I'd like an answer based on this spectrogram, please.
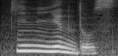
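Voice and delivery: "quinhentos" said as Spanish "quinientos", with N, slowly; Spanish pronunciation. Shown as a demonstration. Teacher models the Spanish five hundred slowly. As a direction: say "quinhentos" the Spanish way, without the NH sound. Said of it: "em espanhol é com N".

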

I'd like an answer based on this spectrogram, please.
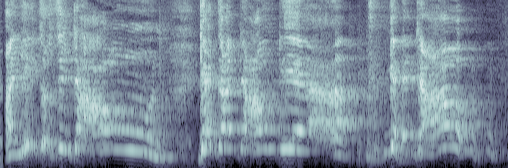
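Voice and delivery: high, drawn-out mock action-hero shout; Arnold Schwarzenegger. Mum attempting a film star, stretched hammy shout. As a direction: bellow it slowly with a put-on Austrian accent. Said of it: "Arnold Schwarzenegger".

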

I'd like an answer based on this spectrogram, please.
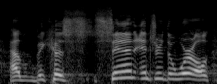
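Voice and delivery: ordinary talk

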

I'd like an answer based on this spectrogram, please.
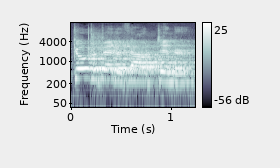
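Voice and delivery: loud, angry order; father furious that she turned her back on him; enraged father. A narrator's reading. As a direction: send her off to bed in fury. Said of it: "Dad became enraged".

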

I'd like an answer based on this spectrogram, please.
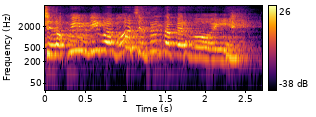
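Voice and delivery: slow, laughing announcement; excited, laughing. Real, not acted. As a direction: present her with a laugh. Cheerful on-air intro of the guest. (annuncio allegro e ridente)

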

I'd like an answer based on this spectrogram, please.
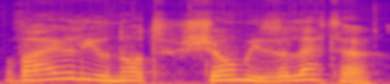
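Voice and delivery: high, insistent cry; cried out. A narrator's reading. Etty demands to see the letter, crying out. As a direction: demand it of him. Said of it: "she cried".

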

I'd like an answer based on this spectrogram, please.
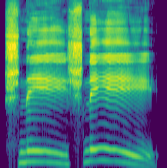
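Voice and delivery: put-on high, eager cry of little kids; children's excited high shout; excited children calling. A narrator's reading. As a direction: call out in delight at the snow. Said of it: "riefen sie".

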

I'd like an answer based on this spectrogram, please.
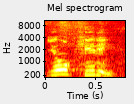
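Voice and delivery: high-pitched retold disbelief; stunned disbelief. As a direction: act out being thoroughly taken aback. Acted shocked disbelief.

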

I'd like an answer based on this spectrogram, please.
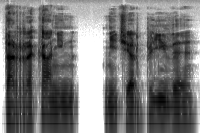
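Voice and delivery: usual speaking voice

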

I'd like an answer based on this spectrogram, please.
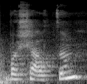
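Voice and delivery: usual speaking voice

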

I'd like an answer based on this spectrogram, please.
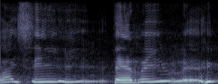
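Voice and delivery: high, hammed-up whimper; seeking pity. Invalid milking sympathy on the phone, mock whining. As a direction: whine it like a mock victim. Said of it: "porque uno busca la lástima".

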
